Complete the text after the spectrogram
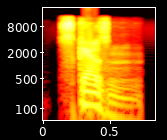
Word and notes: scazon: British English

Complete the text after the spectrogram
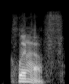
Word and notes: clef: American English

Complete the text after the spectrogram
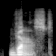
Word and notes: vast: American English

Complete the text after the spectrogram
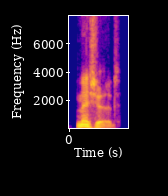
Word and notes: measured: British English

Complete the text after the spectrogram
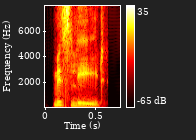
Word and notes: mislead: Indian

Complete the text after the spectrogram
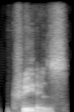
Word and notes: treatise: American English

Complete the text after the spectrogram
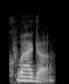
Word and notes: quagga: Indian

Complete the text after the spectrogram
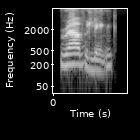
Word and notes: ravelling: Indian

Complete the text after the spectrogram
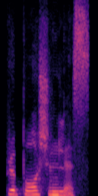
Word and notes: proportionless: Indian

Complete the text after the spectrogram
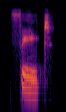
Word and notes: fate: Indian

